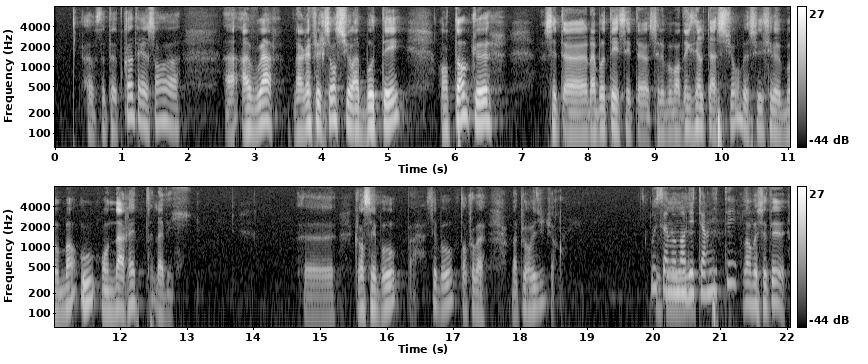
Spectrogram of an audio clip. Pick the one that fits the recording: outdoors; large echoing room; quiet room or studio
large echoing room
